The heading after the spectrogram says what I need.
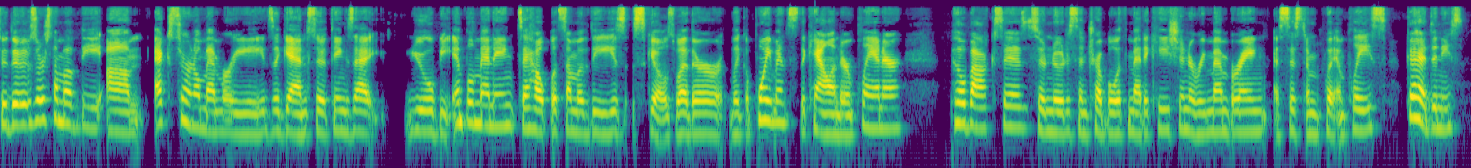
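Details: Adult woman speaking; no disorder.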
